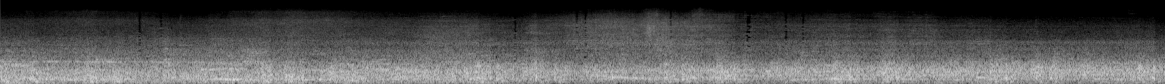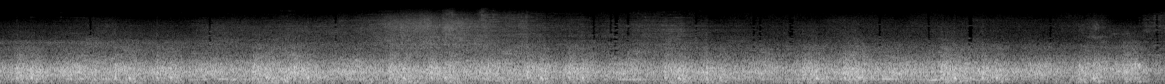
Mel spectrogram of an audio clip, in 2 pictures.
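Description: Shinkansen bullet train running past close along the platform: a loud, steady rumble of wheels on rail as the carriages go by, swelling briefly now and then.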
